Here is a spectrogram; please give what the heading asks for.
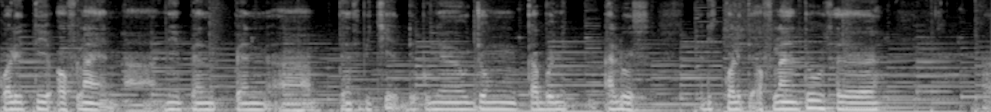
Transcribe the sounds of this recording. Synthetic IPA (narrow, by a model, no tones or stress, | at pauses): kwalit̪iʔɔflajnəinĩpɛnpɛnə | pɛnsipit͡ʃɪ̰t̪̚dipuɲə̃ud͡ʒʊŋt̪abən | alʊs | d͡ʒadikwalit̪ḭɔ̰flajnt̪usaja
